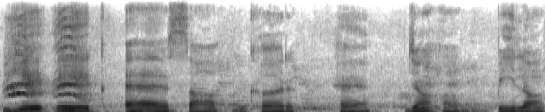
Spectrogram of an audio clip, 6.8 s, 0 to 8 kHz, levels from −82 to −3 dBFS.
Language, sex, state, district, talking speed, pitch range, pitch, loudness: Hindi, male, Haryana, Rohtak, 60 wpm, 125-140 Hz, 135 Hz, -17 LUFS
